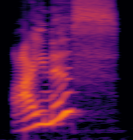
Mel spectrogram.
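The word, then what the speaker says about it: Einus: Inus. Inus. It's spelled e i n u s.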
